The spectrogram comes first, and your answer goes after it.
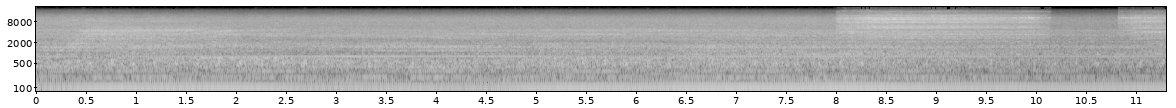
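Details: Homemade belt grinder running. Even motor hum under a bright, steady belt hiss, with a brief higher rush near the end; it runs smoothly.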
